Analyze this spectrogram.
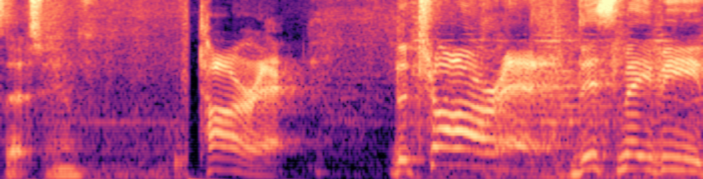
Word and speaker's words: Tawret: How do you pronounce that, Sam? Tarret.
